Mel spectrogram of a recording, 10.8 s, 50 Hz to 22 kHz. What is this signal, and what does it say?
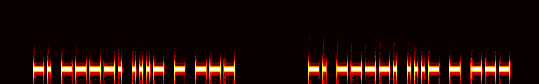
Morse code, heard as a keyed tone, about 17 wpm, 700 Hz. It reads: N9VTO N9VTO
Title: USA Call Signs - 5 Characters - Repeated 3x - 17wpm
